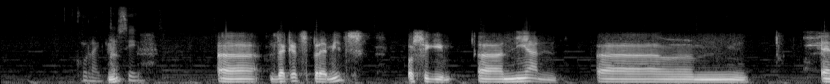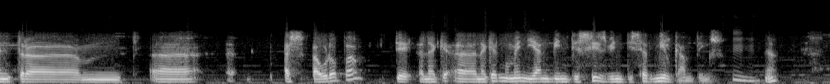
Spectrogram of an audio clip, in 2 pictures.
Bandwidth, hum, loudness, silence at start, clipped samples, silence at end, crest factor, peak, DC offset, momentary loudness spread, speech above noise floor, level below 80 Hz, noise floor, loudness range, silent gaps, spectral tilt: 12.5 kHz; none; -17 LUFS; 0.85 s; under 0.1%; 0 s; 16 dB; -2 dBFS; under 0.1%; 15 LU; 31 dB; -46 dBFS; -47 dBFS; 2 LU; none; -7 dB/octave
